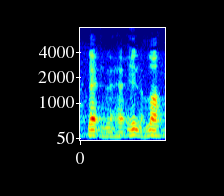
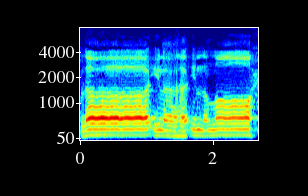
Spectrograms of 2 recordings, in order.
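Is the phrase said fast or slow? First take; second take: fast; slow. First: It is said quickly with short vowels. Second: It is said slowly with drawn-out vowels. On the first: This is the ordinary everyday reading. "biasa baca dengan cepat" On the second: This follows strict recitation rules. "Kalau dipermasalahkan ya berat akhirnya harus"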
